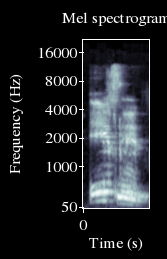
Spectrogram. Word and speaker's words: evening: Es como decir if y luego dices nen. Evening. A ver, inténtalo, Jonathan. Evening.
